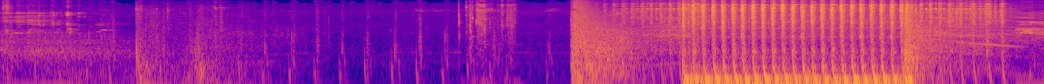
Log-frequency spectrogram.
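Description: Rapid gunfire in the Fortnite battle royale, with scattered single shots and then a loud, sustained burst of automatic fire near the end, close and dense.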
